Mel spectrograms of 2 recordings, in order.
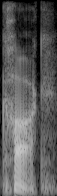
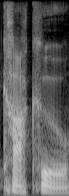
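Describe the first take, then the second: First: The name ends in a consonant sound. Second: The name ends in a vowel sound. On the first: This is the shortened everyday form. "So in Japan, I'm cock" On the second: This is the official form. "it's actually officially kaku because uh, it- they frequently can't end a word on a va- on a, uh, consonant"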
